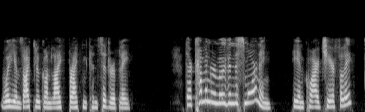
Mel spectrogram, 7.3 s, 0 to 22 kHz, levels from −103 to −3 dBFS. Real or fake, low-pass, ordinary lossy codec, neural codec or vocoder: real; 5.4 kHz; AAC, 48 kbps; none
